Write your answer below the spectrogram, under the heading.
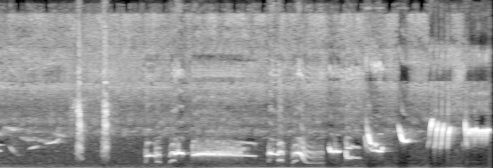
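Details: White-rumped shama singing in the wild during trapping: varied loud whistles, slurred rising and falling notes and quick chirped phrases, with a steady low hum and faint insect-like background.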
